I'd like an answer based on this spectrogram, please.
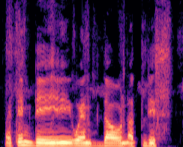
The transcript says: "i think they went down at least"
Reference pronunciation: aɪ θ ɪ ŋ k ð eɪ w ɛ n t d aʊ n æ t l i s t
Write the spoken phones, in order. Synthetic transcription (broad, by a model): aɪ t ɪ ŋ k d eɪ w ɛ n t d aʊ n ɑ t l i s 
